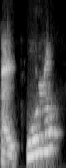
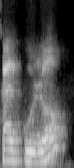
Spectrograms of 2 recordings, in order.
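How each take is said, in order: First: The stress is on the second syllable. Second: The stress is on the third syllable. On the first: "en el Q, ¿verdad?" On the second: "En la última sílaba, ¿verdad? Dije calculó, lo puse al final"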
